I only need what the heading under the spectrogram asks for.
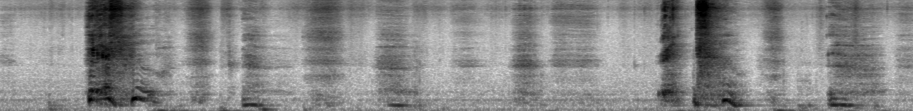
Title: Chhinkni Sneezes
